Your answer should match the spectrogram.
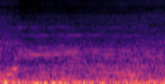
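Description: Diesel tractor engine rumbling low and steady as a tractor drives past, with a few faint steady tones above the rumble.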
